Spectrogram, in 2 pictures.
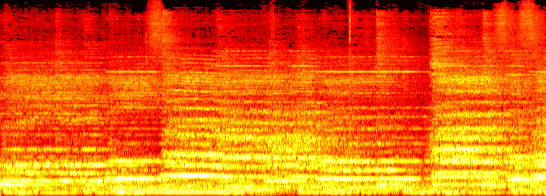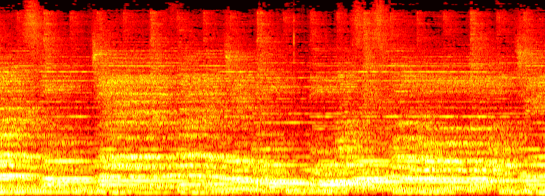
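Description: A choir singing a hymn in long held notes, with the sound of a large church around it.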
